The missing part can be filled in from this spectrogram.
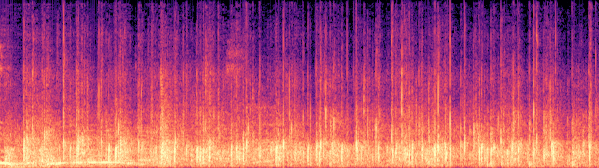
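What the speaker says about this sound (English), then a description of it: "Give yourselves a round of applause." A large town hall audience hosted by the Kansas governor bursts into sustained applause, a loud, steady wash of many hands clapping, with a few voices briefly rising at the start.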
